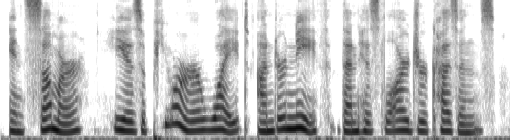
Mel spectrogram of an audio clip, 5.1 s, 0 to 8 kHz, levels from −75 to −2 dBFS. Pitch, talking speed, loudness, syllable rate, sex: 220 Hz, 140 wpm, -16 LUFS, 4.2 syllables/s, female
